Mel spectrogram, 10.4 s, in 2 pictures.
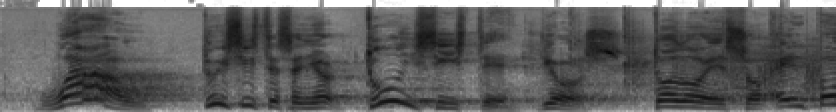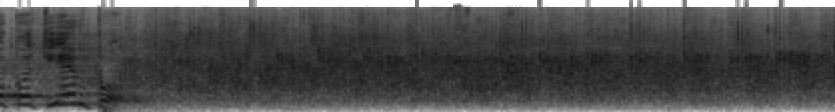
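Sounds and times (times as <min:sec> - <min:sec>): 
speech: 0:00.2 - 0:06.5
audience applause: 0:03.9 - 0:10.4.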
